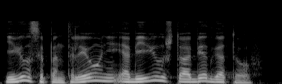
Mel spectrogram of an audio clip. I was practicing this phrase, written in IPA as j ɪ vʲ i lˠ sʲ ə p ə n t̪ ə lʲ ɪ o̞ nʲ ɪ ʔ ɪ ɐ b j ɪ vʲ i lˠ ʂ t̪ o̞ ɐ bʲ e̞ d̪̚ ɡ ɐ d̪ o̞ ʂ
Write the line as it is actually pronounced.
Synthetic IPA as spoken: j ɪ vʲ i lˠ sʲ ə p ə n t̪ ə lʲ ɪ o̞ nʲ ɪ ʔ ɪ ɐ b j ɪ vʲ i lˠ ʂ t̪ o̞ ɐ bʲ e̞ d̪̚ ɡ ɐ t̪ o̞ f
